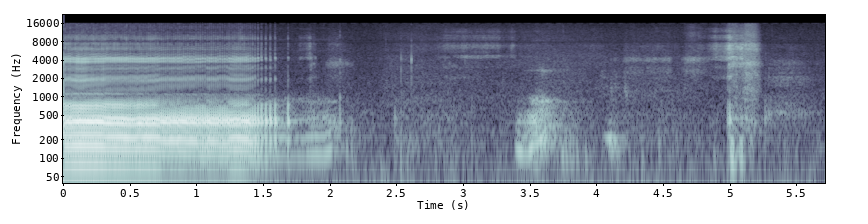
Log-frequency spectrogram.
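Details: Talkative bulldog-boxer mix gives a loud, steady harmonic groan lasting about a second and a half, then falls quiet apart from a few soft huffs and brief low grunts.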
